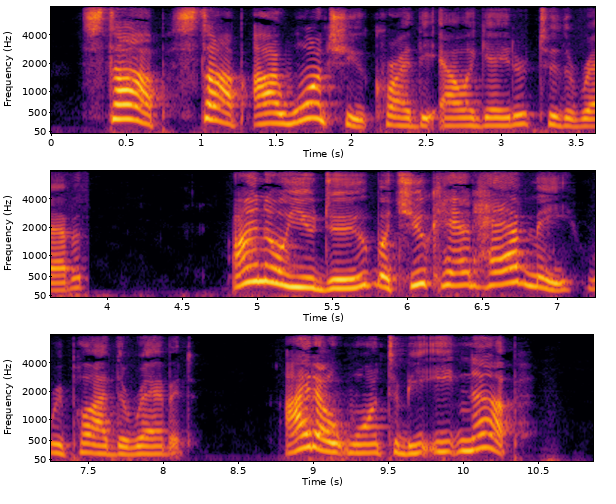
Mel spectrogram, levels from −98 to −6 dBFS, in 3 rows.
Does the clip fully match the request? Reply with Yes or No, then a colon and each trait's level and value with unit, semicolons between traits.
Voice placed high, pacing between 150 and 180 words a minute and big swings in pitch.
Yes: high, 225 Hz; average, 165 wpm; wide, 7.6 semitones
